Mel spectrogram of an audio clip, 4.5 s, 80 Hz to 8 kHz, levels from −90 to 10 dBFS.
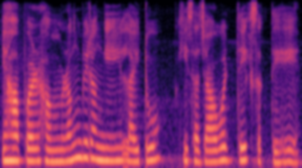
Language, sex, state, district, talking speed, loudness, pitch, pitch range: Hindi, female, Sikkim, Gangtok, 145 wpm, -16 LUFS, 215 Hz, 200-225 Hz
